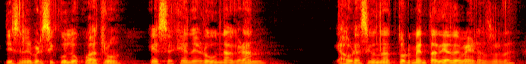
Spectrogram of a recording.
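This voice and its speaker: Brisk and mellow at medium pitch, a man preaches in a conversational way. He questions the congregation rhetorically and imitates parents and children.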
